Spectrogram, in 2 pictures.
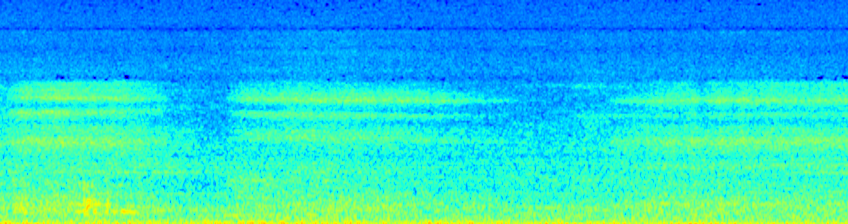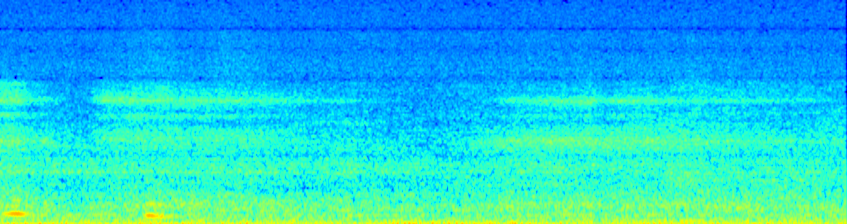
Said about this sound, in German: Und wenn ihr den Hals so ein bisschen aufmacht, für die, die das noch nicht so oft gemacht haben, nur durch die Nase atmen, der Mund ist zu. Und nochmal.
